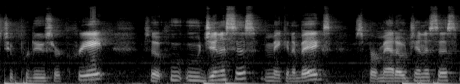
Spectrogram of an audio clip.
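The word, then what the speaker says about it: oogenesis: uterus yay mom so we called this process of making eggs ooo Genesis and I swear to you that's honestly how it's spelled ooo which is a Greek word for egg Genesis and then for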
